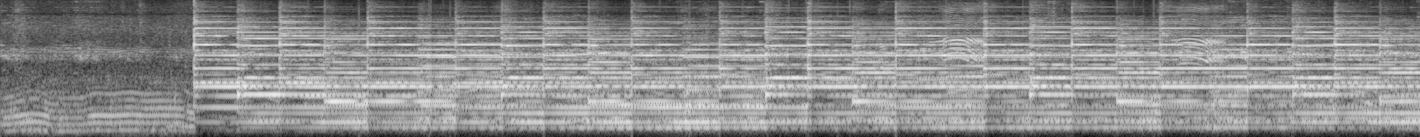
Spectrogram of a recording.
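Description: Church bells ring loudly and steadily.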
